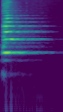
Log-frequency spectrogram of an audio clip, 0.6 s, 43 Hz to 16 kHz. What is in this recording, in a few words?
STAC B4, Orchestra; Best Service; Peter Siedlaczek's Advanced Orchestra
